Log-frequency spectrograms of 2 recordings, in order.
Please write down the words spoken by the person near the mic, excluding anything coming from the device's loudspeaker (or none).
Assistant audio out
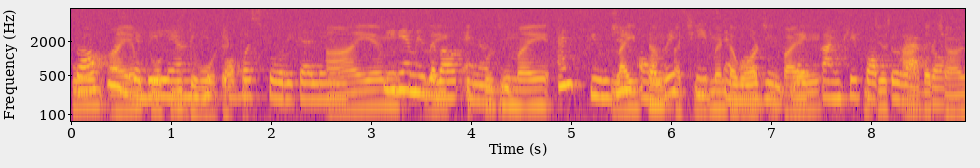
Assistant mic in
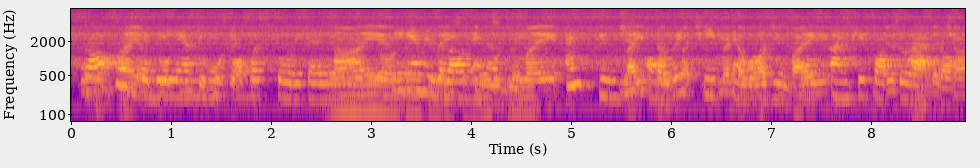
There are many all-time favorite singers. Like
